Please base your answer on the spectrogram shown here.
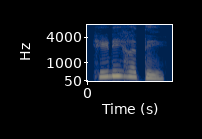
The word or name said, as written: ಹಿಡಿಹತೆ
